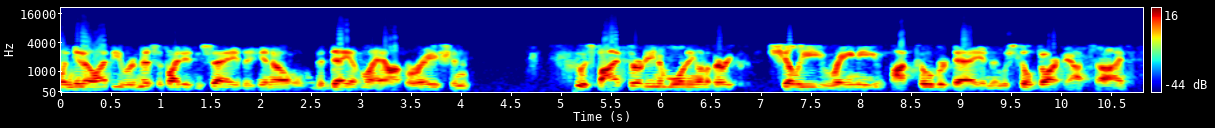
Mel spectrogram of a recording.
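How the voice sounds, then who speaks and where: In a normal speaking voice, a man of medium pitch talks at a fairly quick pace with fairly even intonation and an American accent. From Delaware, US. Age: 60s. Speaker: former football player and speaker. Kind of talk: interview.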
